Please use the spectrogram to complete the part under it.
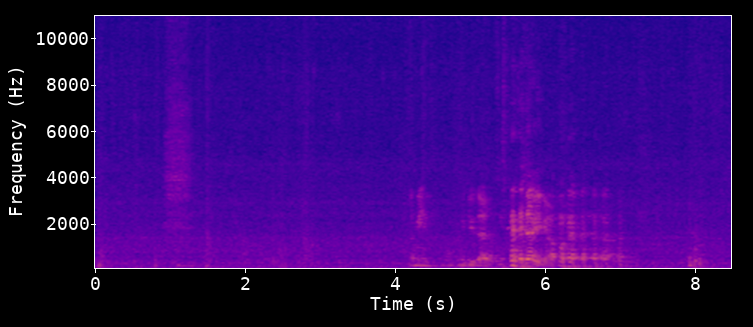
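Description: A man stomps his feet on the floor.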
